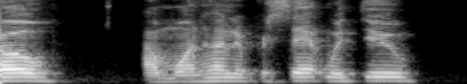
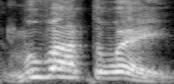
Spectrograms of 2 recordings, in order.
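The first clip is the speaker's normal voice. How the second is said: loud yell; 9 semitones higher, 6 dB louder than usual. Real, not acted. Yelling at someone in the way.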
